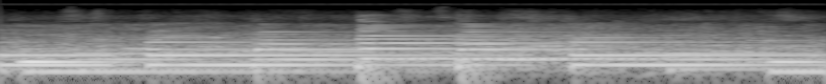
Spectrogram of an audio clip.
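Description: Solo acoustic guitar played live, held notes ringing, with a woman singing along into the microphone.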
